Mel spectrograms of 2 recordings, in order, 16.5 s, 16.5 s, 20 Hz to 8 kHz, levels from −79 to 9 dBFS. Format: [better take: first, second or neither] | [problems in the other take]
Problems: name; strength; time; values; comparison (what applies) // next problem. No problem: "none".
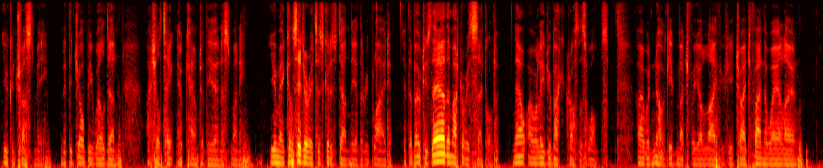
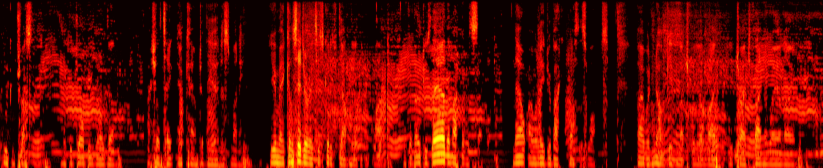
first | noise reduction (classical method spectral subtraction)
